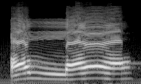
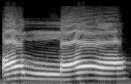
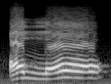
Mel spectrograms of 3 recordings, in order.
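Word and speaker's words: الله: কি হবে এবার শুনুন আল্লাহ আল্লাহ মনে রাখতে হবে এই লামের উচ্চারণ মোটা করতে গিয়ে যেন ঠোঁট গোল না হয়ে যায় যেমন আল্লাহ এরকম করা যাবে না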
